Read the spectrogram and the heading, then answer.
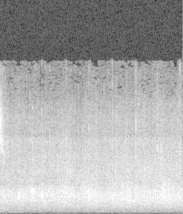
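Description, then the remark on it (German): Steady, dense applause from an audience as proof-of-concept participants are called onto the stage, a continuous wash of many hands clapping at moderate volume with no pauses, filling the whole moment without any voices. “Schönen Applaus!”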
